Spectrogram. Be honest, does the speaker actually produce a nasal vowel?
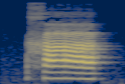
no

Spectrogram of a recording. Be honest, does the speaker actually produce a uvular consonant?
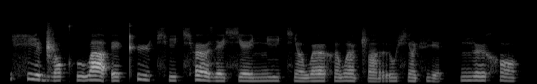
no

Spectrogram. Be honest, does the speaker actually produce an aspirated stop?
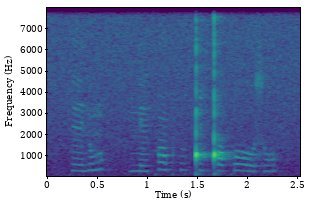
yes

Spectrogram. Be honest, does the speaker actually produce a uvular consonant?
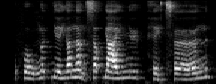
no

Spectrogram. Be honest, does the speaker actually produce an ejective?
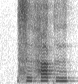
no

